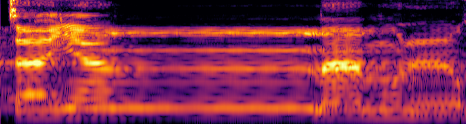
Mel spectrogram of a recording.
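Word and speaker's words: تيمموا: Wala tayammamul khobitamin. Nah walanya dua harakat. Tayammamu. Ini kita dengungin ya. Tayammamu panjang dua harakat.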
